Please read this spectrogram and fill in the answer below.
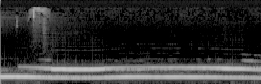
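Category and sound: animal, wolf howling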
